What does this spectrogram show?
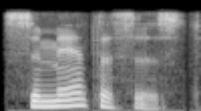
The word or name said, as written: semanticist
